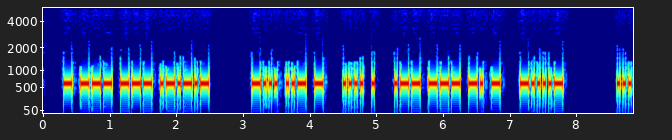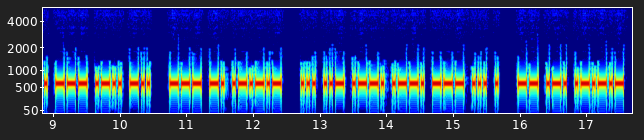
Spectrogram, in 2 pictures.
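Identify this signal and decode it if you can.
Morse code, heard as a keyed tone, about 28 wpm, 600 Hz. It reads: TOO. BUT HE WONT - HOLD ON. SUPPOSE MR.
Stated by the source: Morse code practice at 28 wpm, text of Ken Follett's novel Never in English, from CW med Gnister.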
